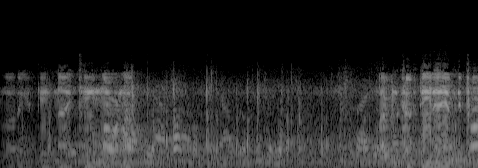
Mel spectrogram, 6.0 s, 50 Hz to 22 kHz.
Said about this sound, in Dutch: En het eindpunt van de grote autobuslijnen in de 41ste straat en 8ste Avenue.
